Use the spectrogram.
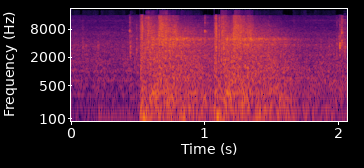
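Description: Handgun-class Cannon firing in a video game: two loud, sharp gunshot blasts with long ringing decay, alone, no talk.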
